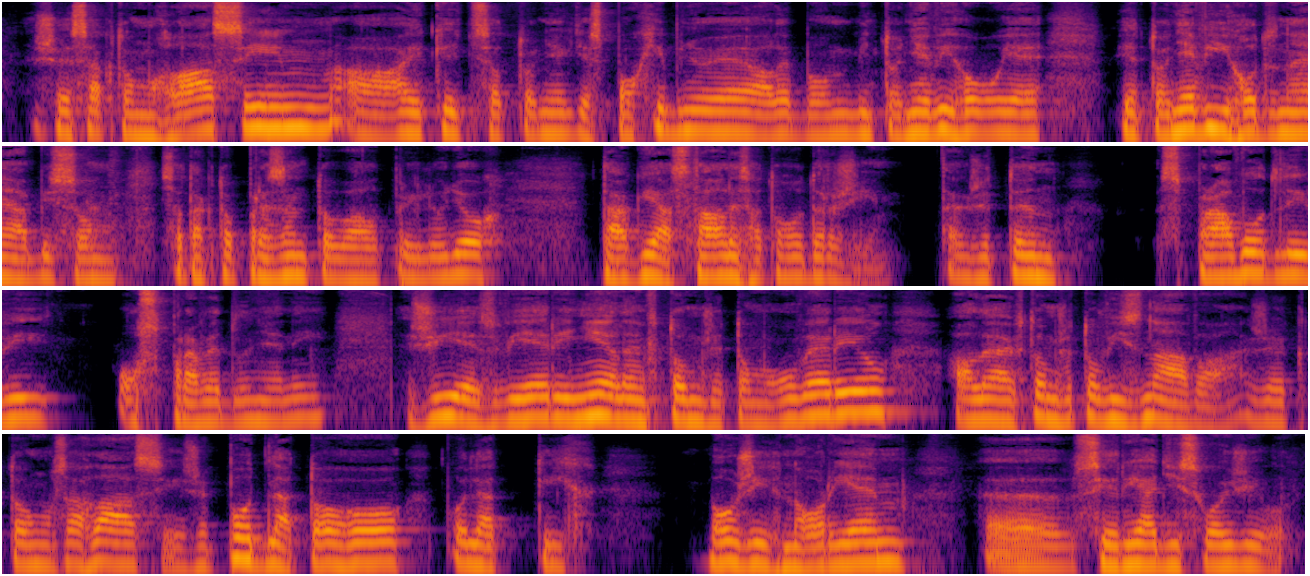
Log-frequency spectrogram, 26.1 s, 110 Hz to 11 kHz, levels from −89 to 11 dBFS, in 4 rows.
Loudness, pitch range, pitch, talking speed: -18 LUFS, 140-160 Hz, 150 Hz, 160 wpm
